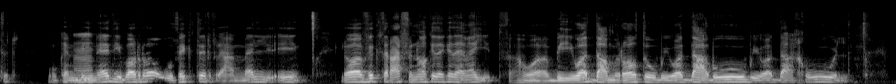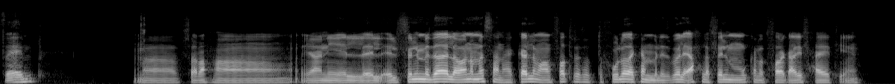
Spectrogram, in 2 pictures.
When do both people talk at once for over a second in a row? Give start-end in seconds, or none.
none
